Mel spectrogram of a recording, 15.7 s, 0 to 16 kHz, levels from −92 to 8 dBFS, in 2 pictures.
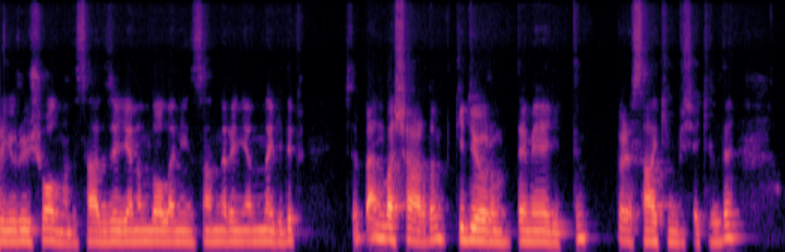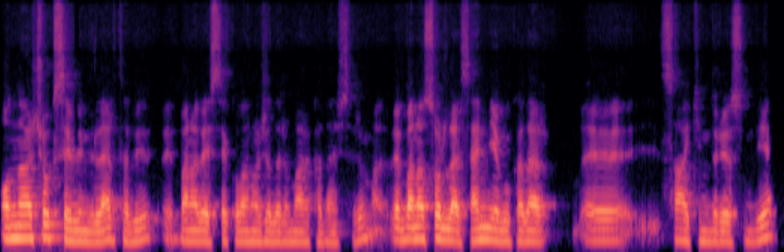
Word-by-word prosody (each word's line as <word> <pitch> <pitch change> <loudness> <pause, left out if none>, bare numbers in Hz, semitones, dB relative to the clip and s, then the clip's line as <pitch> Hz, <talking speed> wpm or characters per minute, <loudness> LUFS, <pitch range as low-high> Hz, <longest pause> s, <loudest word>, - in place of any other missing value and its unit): yürüyüşü 120 +1 -1
olmadı. 110 -5 -1
Sadece 115 +2 -1
yanımda 115 +1 0
olan 115 0 +2
insanların 115 +1 -4
yanına 115 +1 -2
gidip, 115 +3 -5 0.4
işte, - - -11
"Ben 145 - +2
başardım, 135 -1 +2
gidiyorum." 120 -5 +2
demeye 115 -2 +1
gittim. 105 +8 -6 0.3
Böyle 120 -2 -3
sakin 115 -1 -2
bir - - -13
şekilde. 110 +9 -6 0.5
Onlar 145 +1 +6
çok 155 0 +3
sevindiler 115 -1 +2
tabii, 120 +5 -2
eee, 140 - -11
bana 120 -1 +2
destek 115 0 -1
olan 115 0 +1
hocalarım, 110 -1 -1
arkadaşlarım. 110 - -5
Eee 210 - -11
ve 135 0 +3
bana 140 0 +7
sordular: 130 -4 +5
"Sen 125 +4 +2
niye 125 -2 +2
bu 115 - -1
kadar, 115 0 +2 0.3
eee, 125 0 -2 0.3
sakin 115 -2 -3
duruyorsun?" 110 0 -2
diye. 145 +6 +1
115 Hz, 155 wpm, -21 LUFS, 110-125 Hz, 0.5 s, bana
